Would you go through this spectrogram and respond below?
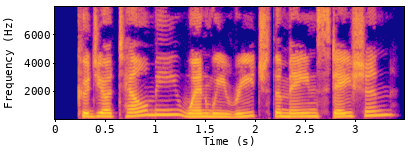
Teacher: Notice how could you becomes could ya.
